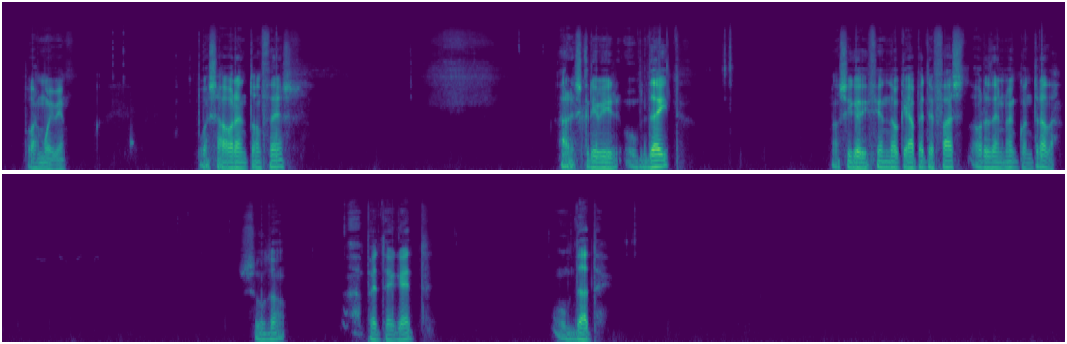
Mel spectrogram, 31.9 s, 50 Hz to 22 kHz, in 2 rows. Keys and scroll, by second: 2.1-8.8 typing, 9.1 Return.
